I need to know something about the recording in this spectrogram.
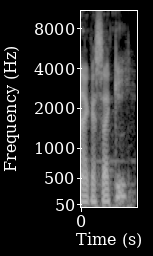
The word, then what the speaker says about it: Nagasaki: I believe that's how you say it, Nagasaki. Like sake, the drink. Or that's sake. I'm not sure, to be honest.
